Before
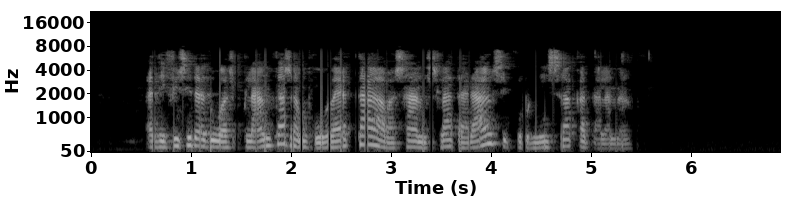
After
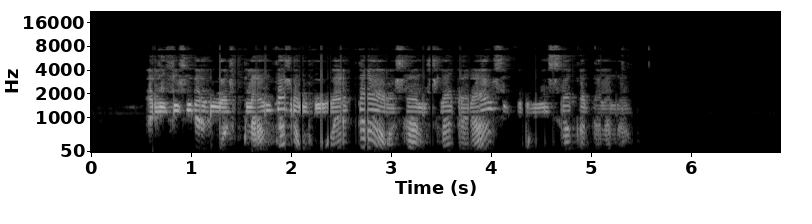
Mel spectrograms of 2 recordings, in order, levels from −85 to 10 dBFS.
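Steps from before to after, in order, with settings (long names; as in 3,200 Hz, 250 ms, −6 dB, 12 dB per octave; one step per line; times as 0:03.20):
neighbouring bands swapped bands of 1,000 Hz
high-pass filter sweep 1,200 Hz → 310 Hz, 0:00.88–0:01.79
0:00.61–0:02.34: multiband upward and downward compressor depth 100%
level −4.5 dB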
